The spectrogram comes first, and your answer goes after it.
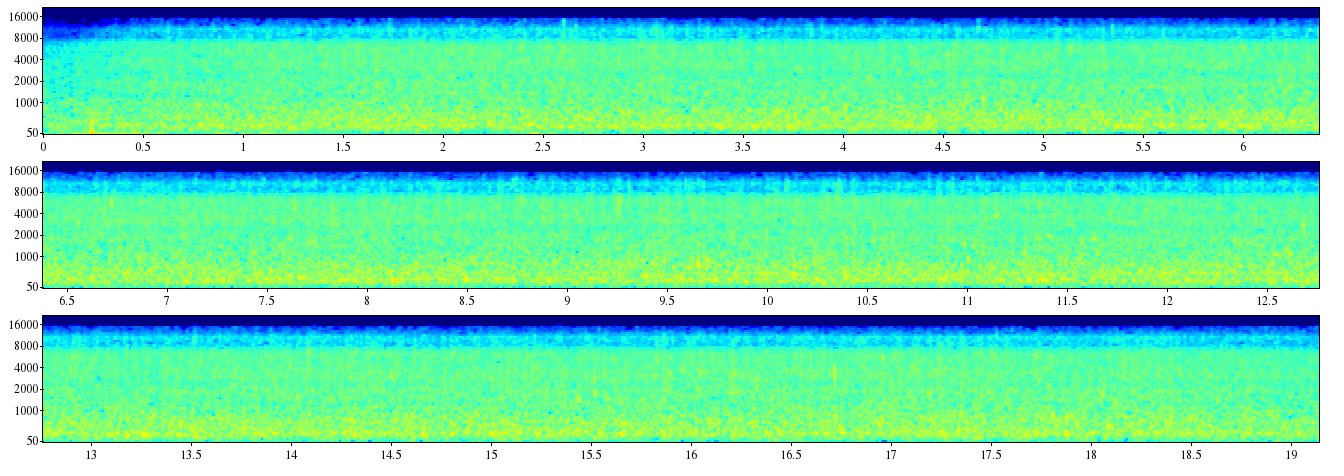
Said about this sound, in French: Et nous sommes arrivés en Ardèche à Hâcon pour le festival Hâcon s'amuse bien. Et on est au bord de la rivière.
